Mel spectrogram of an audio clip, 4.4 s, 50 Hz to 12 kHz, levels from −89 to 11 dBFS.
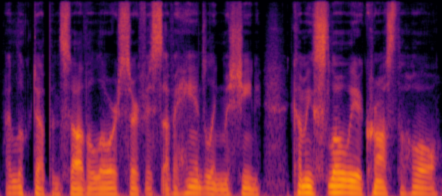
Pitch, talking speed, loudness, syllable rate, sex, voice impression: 95 Hz, 230 wpm, -18 LUFS, 6.7 syllables/s, male, very masculine, adult-like, slightly thick, slightly fluent, cool, slightly wild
